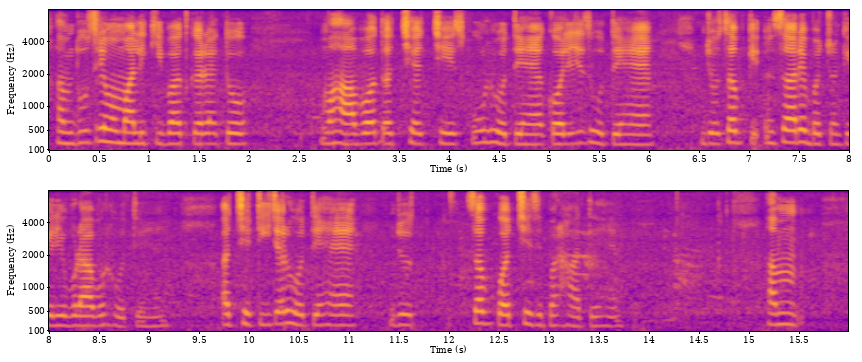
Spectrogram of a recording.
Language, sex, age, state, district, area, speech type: Urdu, female, 18-30, Bihar, Madhubani, rural, spontaneous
